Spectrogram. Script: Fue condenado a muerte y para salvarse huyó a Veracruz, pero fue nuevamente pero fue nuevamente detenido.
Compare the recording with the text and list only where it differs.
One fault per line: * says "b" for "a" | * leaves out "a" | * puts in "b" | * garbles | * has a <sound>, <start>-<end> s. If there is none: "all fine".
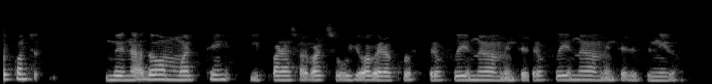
all fine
